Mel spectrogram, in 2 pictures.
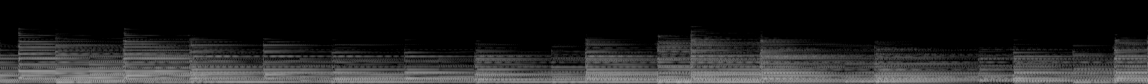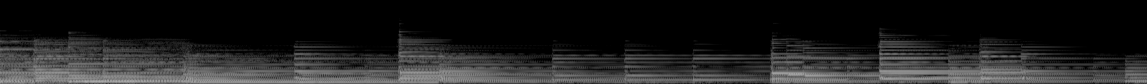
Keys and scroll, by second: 15.4 ctrl+j, 16.3 ctrl+t.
